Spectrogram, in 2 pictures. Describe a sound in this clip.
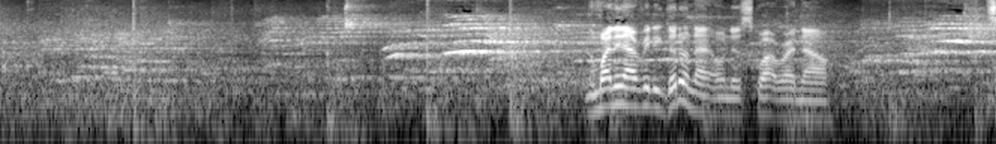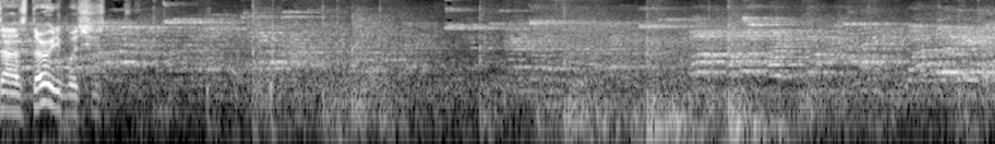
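Spectators shout and cheer in a large echoing gym.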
